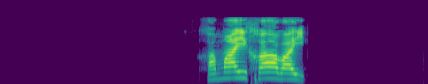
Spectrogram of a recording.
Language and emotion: Russian, angry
